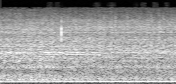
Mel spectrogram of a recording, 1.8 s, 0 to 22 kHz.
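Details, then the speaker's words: 2000 Toyota 4Runner 3.4 with P0300/P0305 random and cylinder 5 misfire, after swapping coils between cylinders 5 and 1: steady even low hum, no stumbles, fairly loud exhaust; smooth normal idle. "now granted it's a little loud because of the exhaust but how smooth it is I cannot believe how smooth it is"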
